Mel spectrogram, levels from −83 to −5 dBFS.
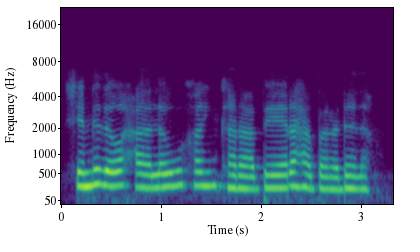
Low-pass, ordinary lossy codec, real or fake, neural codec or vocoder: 7.2 kHz; Opus, 32 kbps; fake; codec, 16 kHz, 2 kbps, X-Codec, HuBERT features, trained on balanced general audio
